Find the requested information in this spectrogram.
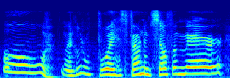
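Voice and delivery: high, loud squeal of delight; happy squeals. A narrator's reading. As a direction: gush like a thrilled mother. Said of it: "a series of happy squeals".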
